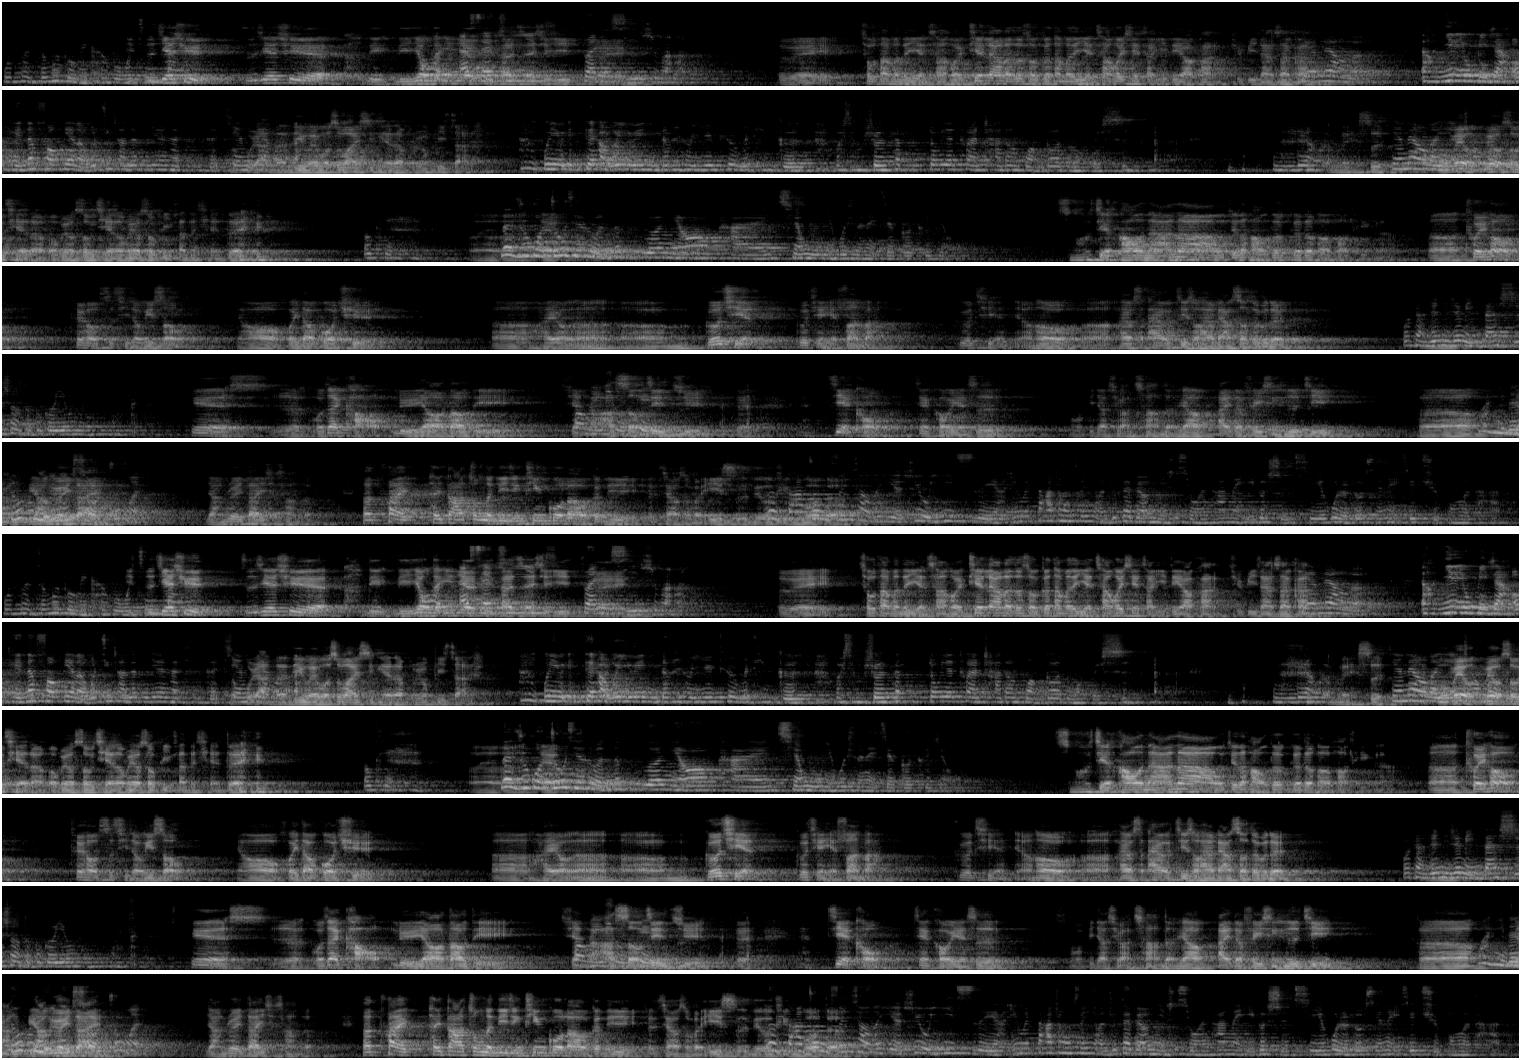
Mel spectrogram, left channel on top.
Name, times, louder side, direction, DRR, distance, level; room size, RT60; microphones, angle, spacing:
voice 1, 0.0-2.0 4.2-5.4 5.8-6.9 13.0-13.7 14.2-18.2 20.3-24.2 24.4-26.5 27.9-28.4 29.1-30.2 34.0-34.3 35.3-39.9 59.5-61.9 66.4-67.5 75.4-77.3 83.5-90.8, right 2 dB, 25° right, 2 dB, 2.4 m, -33 dB
voice 2, 1.2-2.0 2.4-6.3 7.8-8.3 8.6-13.1 17.4-20.0 23.5-23.6 28.0-29.0 29.3-33.0 34.2-34.6 35.0-35.9 40.9-44.3 44.6-45.5 46.2-47.3 47.9-49.2 50.4-53.1 53.5-54.3 55.1-58.4 59.7-60.1 62.6-65.8 66.3-67.7 68.0-70.8 71.4-74.0 74.8-75.5 75.8-76.9 77.9-79.0 79.5-84.3, right 3 dB, 50° right, 5 dB, 2.0 m, -30 dB
25.5 x 23.0 x 9.5 m, 2.1 s
head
